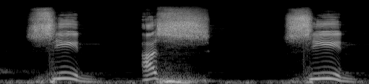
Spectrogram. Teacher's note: تفشی کا معنی ہوتا ہے منہ میں آواز کو پھیلا دینا، تفشی کا معنی ہے پھیلنا۔ تو جب شین کو ادا کریں گے تو آواز منہ میں پھیل جائے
